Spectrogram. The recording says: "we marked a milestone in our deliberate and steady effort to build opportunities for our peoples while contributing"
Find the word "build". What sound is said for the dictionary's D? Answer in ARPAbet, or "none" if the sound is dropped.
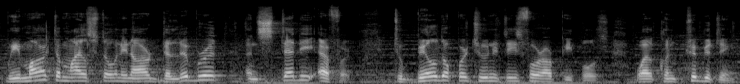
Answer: D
